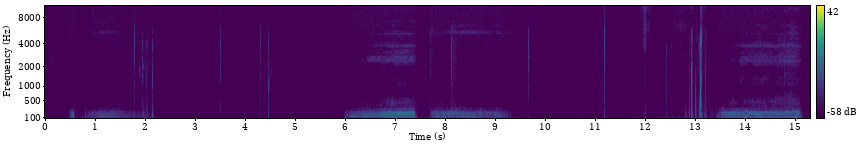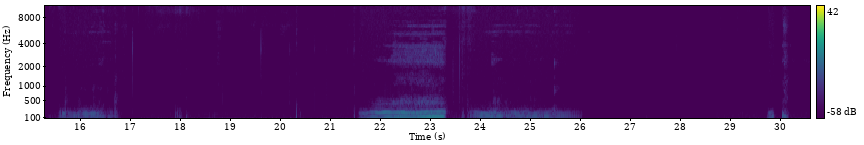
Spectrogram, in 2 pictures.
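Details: Pet snoring while asleep: slow, regular low rumbling snores, about eight breaths a minute, in a quiet room.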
